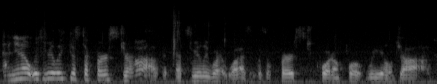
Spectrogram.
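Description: A middle-aged woman from New City, a lawyer chatting casually as an interview guest, relaxed with many ums and laughs. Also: low voice, normal speed, dull audio. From New York City.

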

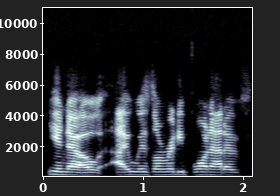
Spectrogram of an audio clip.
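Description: A woman's voice: lowish voice, completely flat delivery, fairly quick, smooth, muffled recording. A woman raised in Southeast Asia and Australia, answering interview questions in an upbeat, chatty way. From Malaysia, raised in Indonesia, Australia and Singapore. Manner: upbeat, chatty, with playful asides. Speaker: guest, nonprofit founder. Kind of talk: casual conversational interview answers.

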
